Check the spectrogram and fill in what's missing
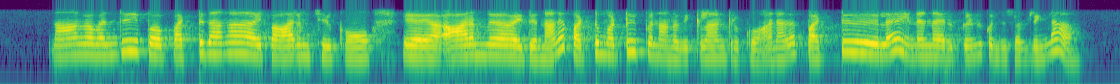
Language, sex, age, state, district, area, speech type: Tamil, female, 18-30, Tamil Nadu, Salem, urban, conversation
